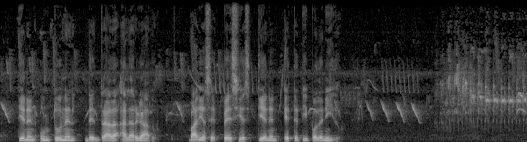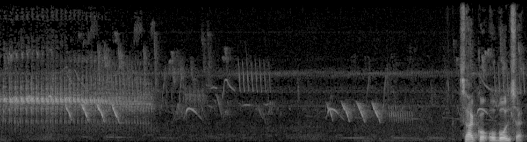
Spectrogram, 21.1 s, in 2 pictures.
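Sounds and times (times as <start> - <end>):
bird rapid trill: 0.0 - 13.8.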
